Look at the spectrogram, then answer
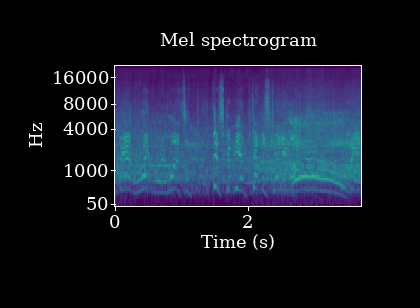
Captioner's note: crowd clamoring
